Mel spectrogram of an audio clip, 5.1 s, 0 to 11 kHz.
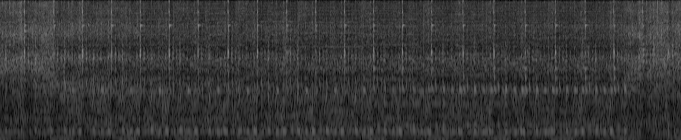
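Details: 2016 Holden Commodore VF 6.2 L LS3 V8 at idle, injector heard through screwdriver on its body, mic in palm: crisp, even ticking about two per second; normal injector clicking, compared with suspect cylinder five.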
